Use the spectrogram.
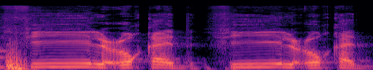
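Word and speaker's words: فِي الْعُقَدِ: Donc, ne dites pas fil 'uqad. Non. Fil tout de suite. De fi tout de suite sur le lem. Fil 'uqad. Et on met la qalqala sur le del. Fil 'uqad. Et on prononce bien le qaf en emphatique.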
